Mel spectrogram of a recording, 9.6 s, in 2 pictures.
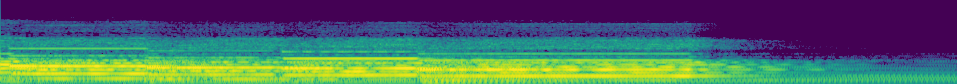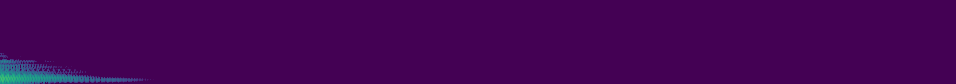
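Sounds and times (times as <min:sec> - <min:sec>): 
soprano singing: 0:00.0 - 0:04.5.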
